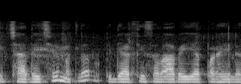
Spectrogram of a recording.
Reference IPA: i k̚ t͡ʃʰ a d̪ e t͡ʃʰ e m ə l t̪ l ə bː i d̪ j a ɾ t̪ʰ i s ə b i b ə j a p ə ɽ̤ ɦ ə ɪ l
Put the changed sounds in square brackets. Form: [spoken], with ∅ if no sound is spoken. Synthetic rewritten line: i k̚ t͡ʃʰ a d̪ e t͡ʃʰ [ɛ] m ə [∅] t̪ l ə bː i d̪ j a ɾ t̪ʰ i s ə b [a] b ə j a p ə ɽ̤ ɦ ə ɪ l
